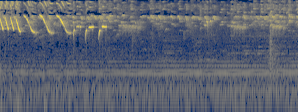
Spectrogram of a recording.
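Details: Canary song for training a pet canary: a loud run of swooping high notes repeated several times a second, fading into softer warbling and chirps, with a low hum beneath.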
